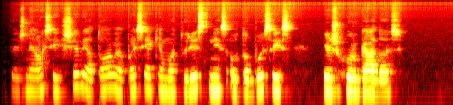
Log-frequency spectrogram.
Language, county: Lithuanian, Kaunas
